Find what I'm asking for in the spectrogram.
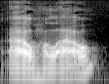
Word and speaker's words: Al Hilal: So the Saudi Arabian club, forgive me if I pronounce this wrong, Al Hilal, I believe that's it.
